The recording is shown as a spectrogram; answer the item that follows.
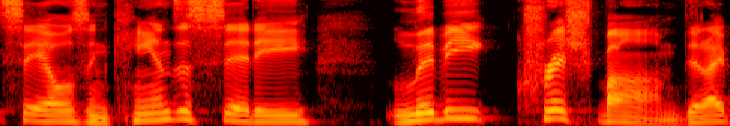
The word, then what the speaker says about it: Kreighbaum: I'm going to go with uh I'm going to welcome from Two Rubies Estate Sales in Kansas City, Libby Krishbaum. Did I pronounce it You did it!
